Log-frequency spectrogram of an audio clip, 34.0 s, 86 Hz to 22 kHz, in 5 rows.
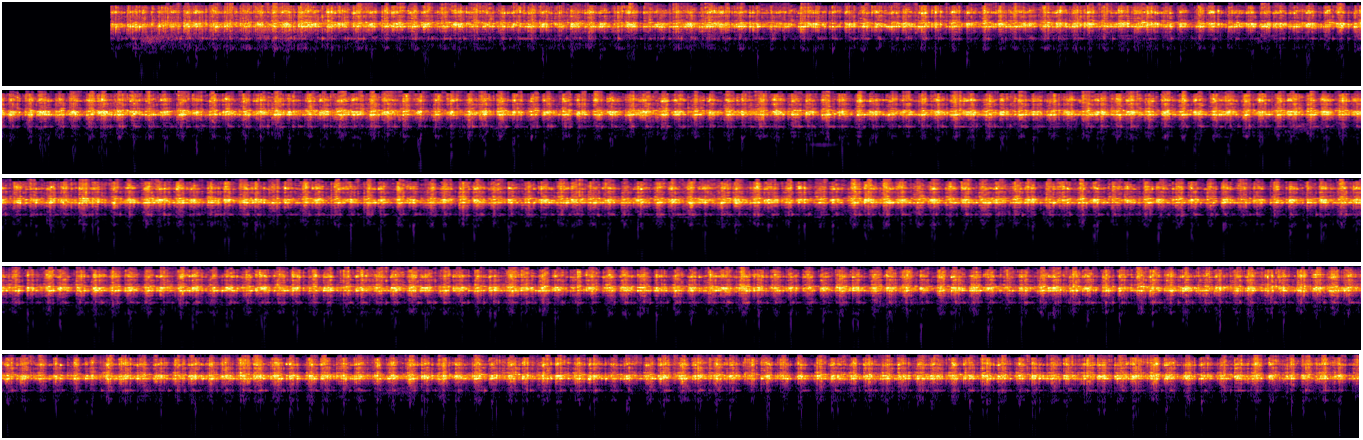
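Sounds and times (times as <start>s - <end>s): baby rattle shaken: 0.6s - 33.9s.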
